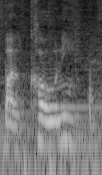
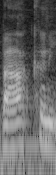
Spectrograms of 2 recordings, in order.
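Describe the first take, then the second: First: It is said the older Italian-influenced way. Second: It is said the usual modern English way. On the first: This is how the word was said long ago. "used to be pronounced balconi because it comes from the Italian" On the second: This is how the word is said today. "the word balcony"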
